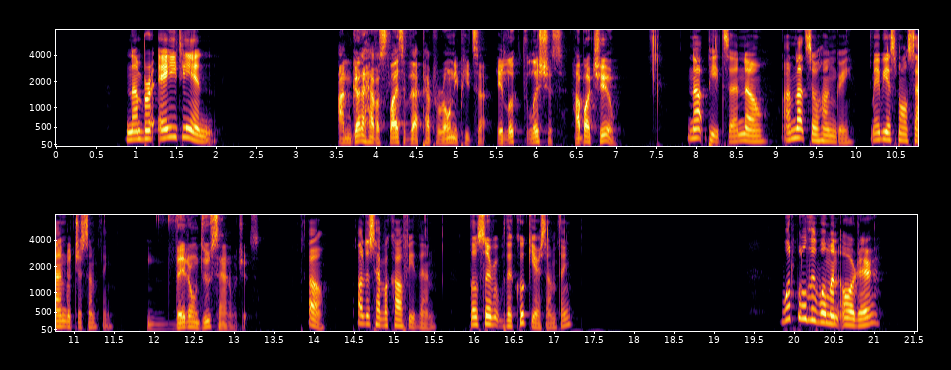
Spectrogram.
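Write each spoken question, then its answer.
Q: What will the woman order?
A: A coffee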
